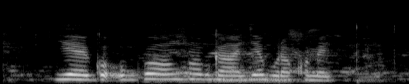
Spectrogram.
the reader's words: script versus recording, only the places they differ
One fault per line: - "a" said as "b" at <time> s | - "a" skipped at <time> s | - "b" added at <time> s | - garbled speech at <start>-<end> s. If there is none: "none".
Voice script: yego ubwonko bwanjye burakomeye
none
